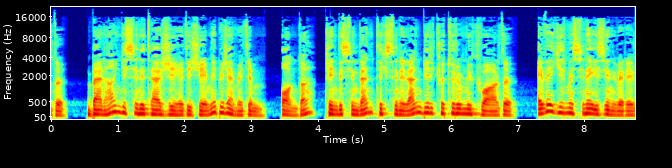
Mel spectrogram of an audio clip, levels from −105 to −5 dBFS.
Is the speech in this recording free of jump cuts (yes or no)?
no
